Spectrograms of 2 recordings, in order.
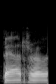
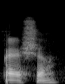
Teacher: In San Juan, they can't roll their R's, or don't roll their R's. And so it's more of like so instead of perro, it would be like percho.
